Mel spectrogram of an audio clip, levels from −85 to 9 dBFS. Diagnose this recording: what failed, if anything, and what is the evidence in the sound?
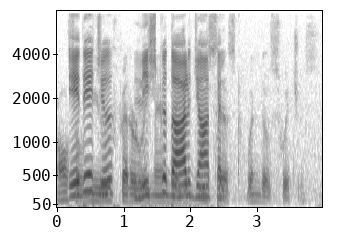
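Nothing failed here: the speech has simply gone through a call's microphone processing, which trims the deepest bass and leaves nothing above 8 kHz, exactly as that stage is meant to.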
